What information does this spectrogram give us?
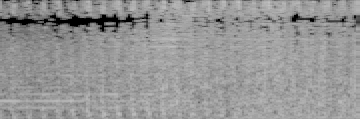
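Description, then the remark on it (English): An attack helicopter with guns on it thunders, its rotor blades beating out a rapid, steady chop over a constant roaring engine drone. No voices are heard. “A chopper arrives, and it doesn't look like a regular kind of chopper.”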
